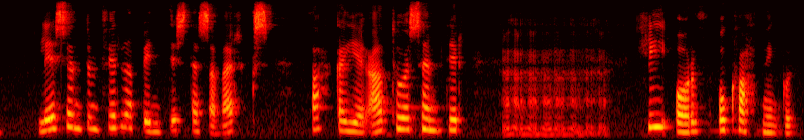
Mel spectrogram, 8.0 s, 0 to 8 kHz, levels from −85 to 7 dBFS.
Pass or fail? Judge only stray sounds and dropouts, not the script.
fail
